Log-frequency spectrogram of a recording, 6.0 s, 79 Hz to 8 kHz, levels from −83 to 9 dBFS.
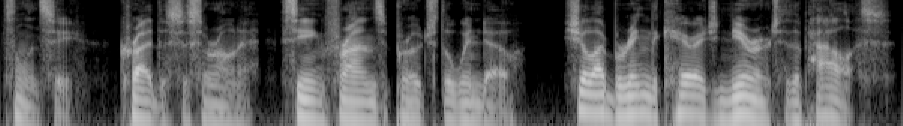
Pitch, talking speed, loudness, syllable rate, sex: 100 Hz, 180 wpm, -19 LUFS, 5.9 syllables/s, male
